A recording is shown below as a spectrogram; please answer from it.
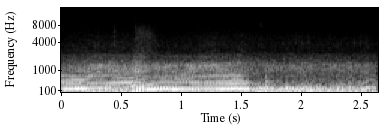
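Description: From inside the cabin, a 400hp VW Golf R accelerates hard with full traction, its engine note a loud, steady drone that rises in pitch, with no talk over it.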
